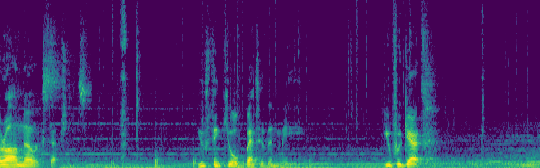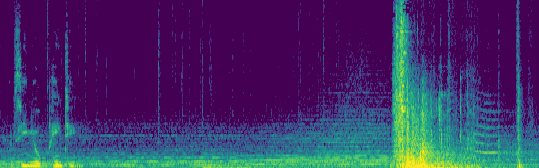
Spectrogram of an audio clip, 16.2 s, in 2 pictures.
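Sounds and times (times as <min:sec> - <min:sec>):
speech: 0:00.0 - 0:01.4, 0:03.0 - 0:04.6, 0:05.8 - 0:06.6, 0:08.3 - 0:09.4
large heavy door opening with a loud rumble: 0:14.0 - 0:15.8.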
